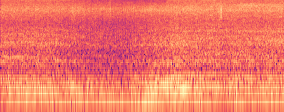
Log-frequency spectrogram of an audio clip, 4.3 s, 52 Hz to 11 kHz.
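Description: Land Rover Discovery engine running at low revs as the 4x4 crawls down a rocky track, its note wavering and rising briefly about two seconds in.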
